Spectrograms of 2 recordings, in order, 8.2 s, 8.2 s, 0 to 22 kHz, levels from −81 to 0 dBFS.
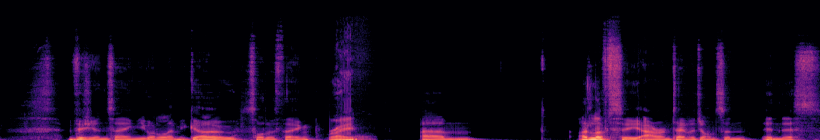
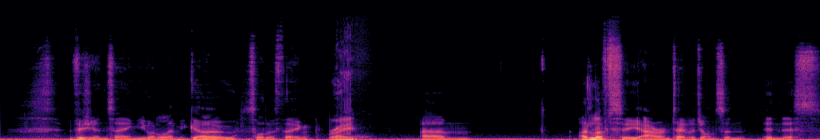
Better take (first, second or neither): first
